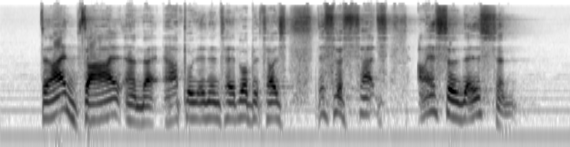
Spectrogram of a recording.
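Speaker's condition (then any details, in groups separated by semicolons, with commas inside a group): Speech impediment after cancer surgery; radiation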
